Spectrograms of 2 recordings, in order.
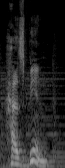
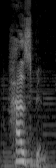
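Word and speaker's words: has-been: So its pronunciation is not uh, has been, but has been.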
